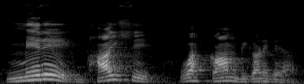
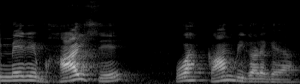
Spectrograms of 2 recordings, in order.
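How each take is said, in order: First: The stress falls on the word मेरे. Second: The stress falls on the word भाई. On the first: "यदि इस वाक्य को मेरे शब्द पर बलाघात करते हुए बोला जाए" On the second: "यदि इस वाक्य में भाई पर बल देकर बोला जाए"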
